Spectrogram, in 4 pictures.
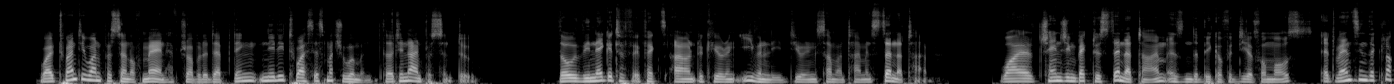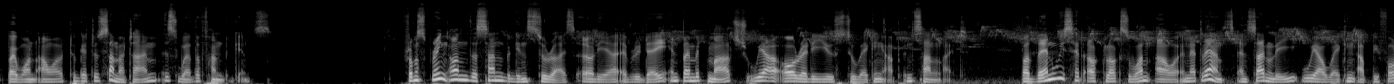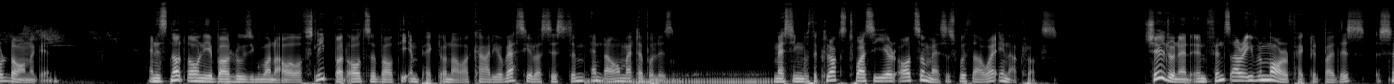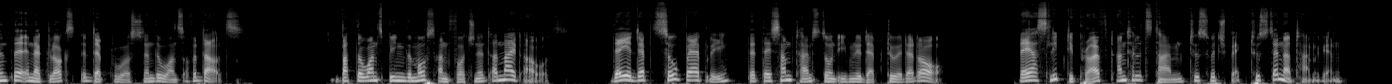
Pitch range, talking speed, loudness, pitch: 115-165 Hz, 205 wpm, -24 LUFS, 135 Hz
